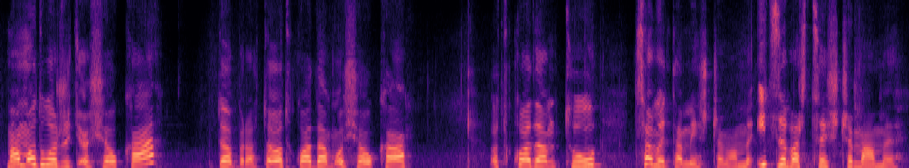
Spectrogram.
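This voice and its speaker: High-voiced woman coaxing her dog. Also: expressive, moderate pace. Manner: playful, coaxing baby talk to a pet. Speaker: vlogger, dog owner. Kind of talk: casual chat to her dog. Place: indoors at home with her dog.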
